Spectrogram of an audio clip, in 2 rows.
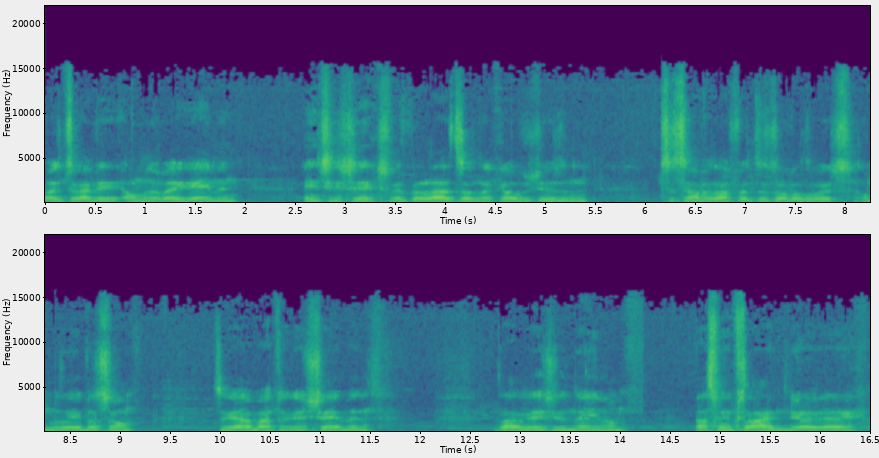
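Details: Adult man with motor neurone disease (ALS) diagnosed about 4 years earlier, affecting his arms, shoulders, chest, throat and voice; weakened throat muscles; dysarthria.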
